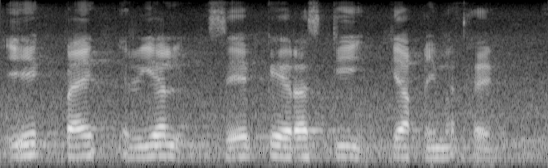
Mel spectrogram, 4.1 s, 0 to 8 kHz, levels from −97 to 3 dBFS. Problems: constant background noise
